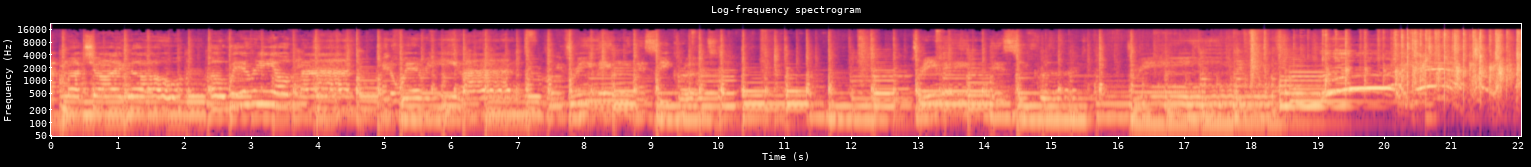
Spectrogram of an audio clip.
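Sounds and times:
person singing with vibrato: 0.0s - 10.2s, 12.8s - 19.4s
acoustic guitar strumming: 0.0s - 19.2s.

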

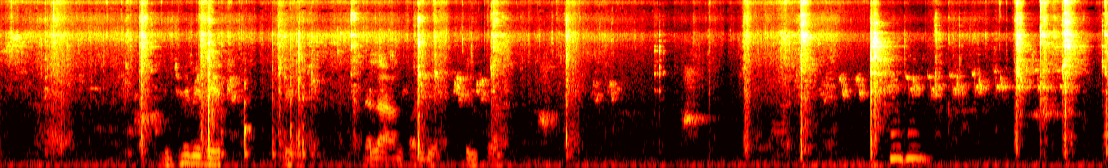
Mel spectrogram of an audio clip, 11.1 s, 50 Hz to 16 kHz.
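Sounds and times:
leaves rustling: 0.0s - 10.0s
plant stems snapping: 0.4s - 5.9s.

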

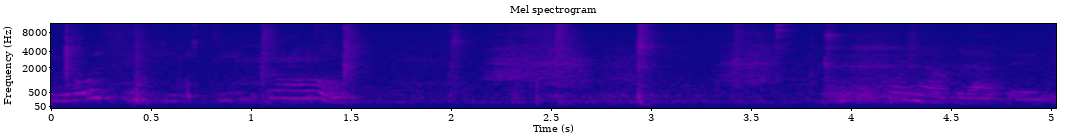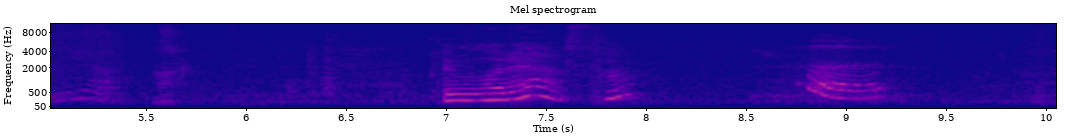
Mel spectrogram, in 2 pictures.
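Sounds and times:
baby vocal sounds: 8.6s - 9.4s.

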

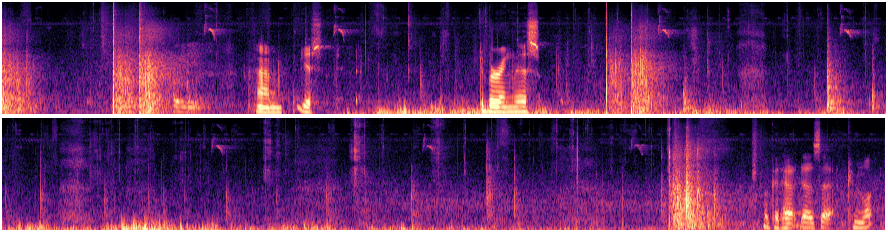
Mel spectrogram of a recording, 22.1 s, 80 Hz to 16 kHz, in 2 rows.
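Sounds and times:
handling knocks: 6.3s - 9.1s, 10.1s - 14.2s, 18.9s - 20.2s.

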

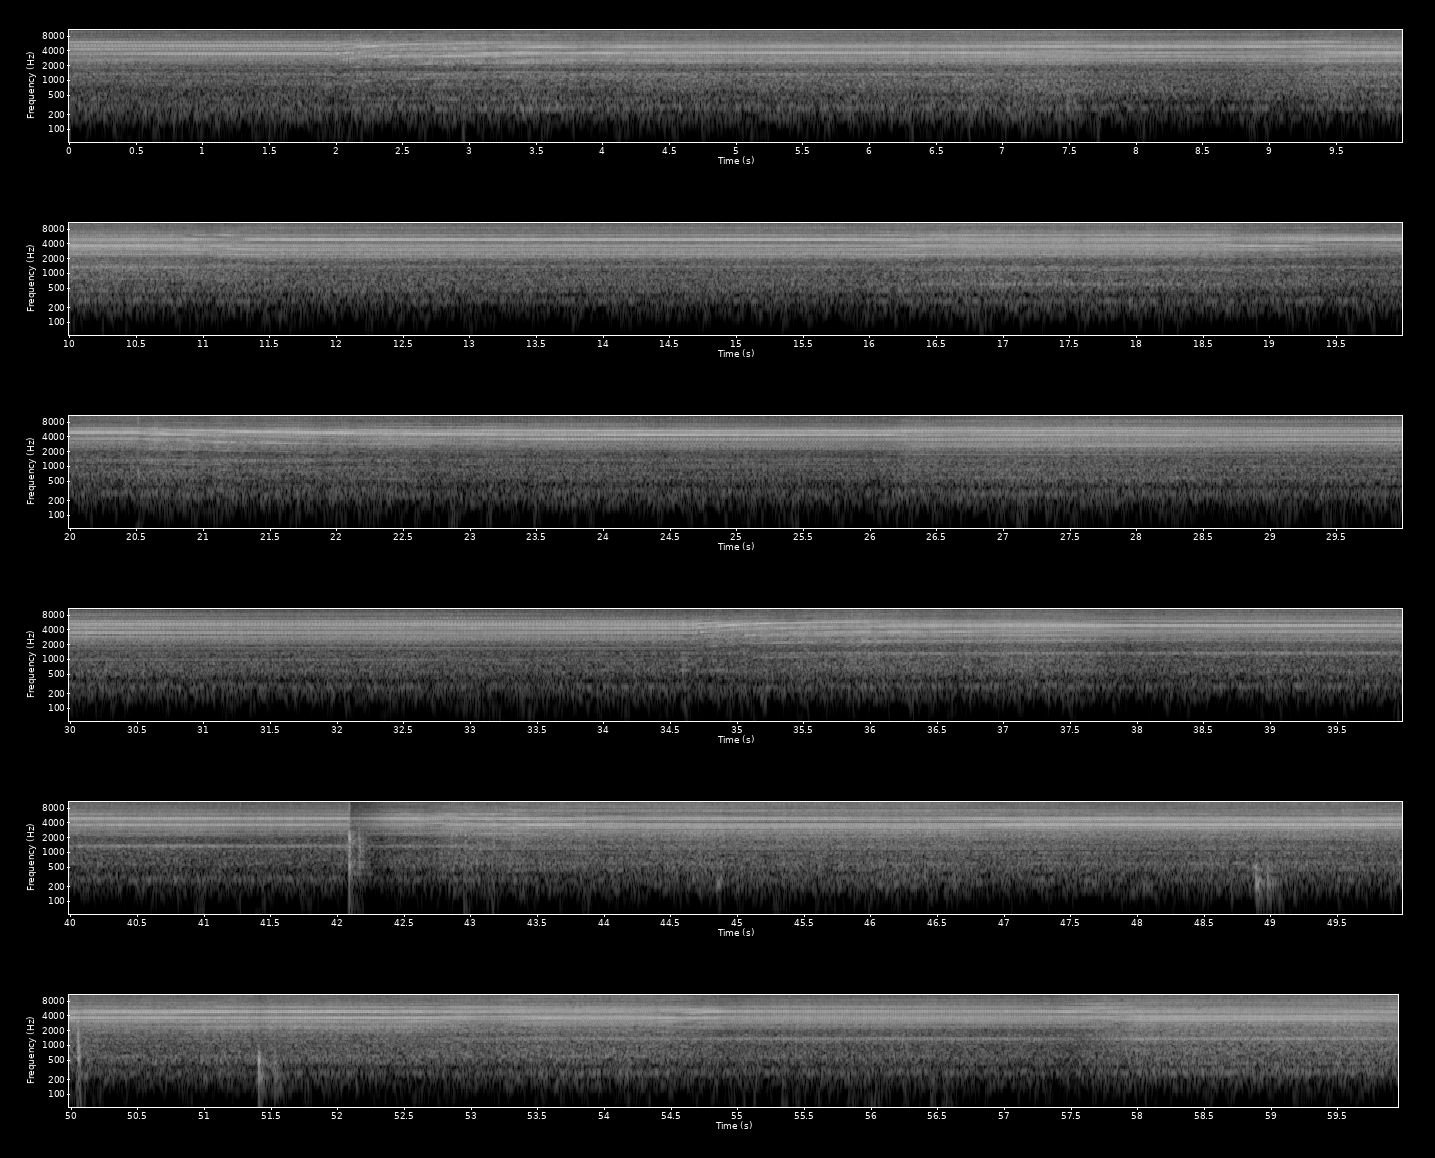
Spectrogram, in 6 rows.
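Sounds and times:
small motor fan whine: 0.0s - 59.9s.

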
